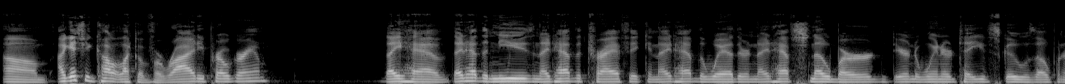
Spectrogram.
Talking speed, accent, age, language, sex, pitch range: 220 wpm, American, 40-59, English, male, 115-140 Hz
